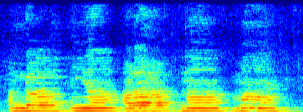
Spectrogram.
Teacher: सभी वर्ग का पांचवा अक्षर नासिक व्यंजन कहलाता है। जिसकी ध्वनि नाक से निकलती है।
